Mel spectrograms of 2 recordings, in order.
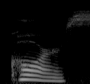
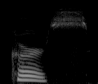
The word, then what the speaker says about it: course: compro curso cor u aqui é importante pronunciar cor para que a sua pronúncia não seja confundida com Curse Ah tá cur Eu já ouvi alunos falando Curse e Curse é maldição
